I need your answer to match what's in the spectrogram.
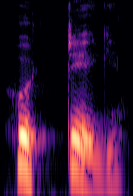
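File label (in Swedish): "hurtig", Swedish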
